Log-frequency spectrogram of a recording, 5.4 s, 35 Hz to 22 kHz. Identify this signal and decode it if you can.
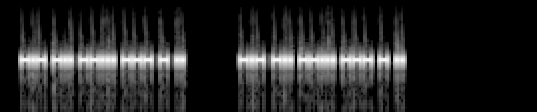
Morse code, heard as a keyed tone, about 46 wpm, 700 Hz. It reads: KD7OTI KD7OTI
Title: USA Call Signs - 6 Characters - Repeated 2x - 45wpm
